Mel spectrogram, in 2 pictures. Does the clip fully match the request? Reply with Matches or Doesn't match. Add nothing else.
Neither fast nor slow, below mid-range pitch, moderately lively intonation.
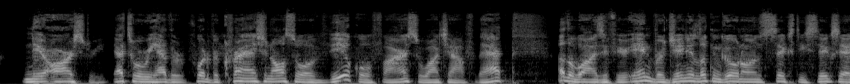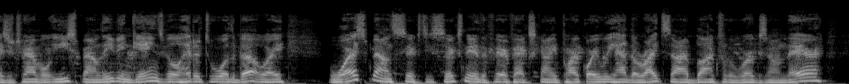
Doesn't match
